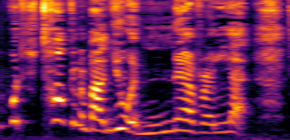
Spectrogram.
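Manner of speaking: high, loud incredulous shout; loud outraged disbelief; angry disbelief. Retold or imitated. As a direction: hurl the question back in shock. Angry disbelief in retold quarrel.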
